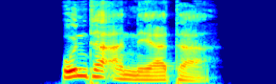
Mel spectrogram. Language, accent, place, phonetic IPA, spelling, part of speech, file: German, Germany, Berlin, [ˈʊntɐʔɛɐ̯ˌnɛːɐ̯tɐ], unterernährter, adjective, De-unterernährter.ogg
- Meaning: inflection of unterernährt: 1. strong/mixed nominative masculine singular 2. strong genitive/dative feminine singular 3. strong genitive plural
